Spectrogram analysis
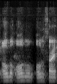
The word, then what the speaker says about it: Oglethorpe: Is that how you pronounce it? The Oglethorpe H. Yes.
